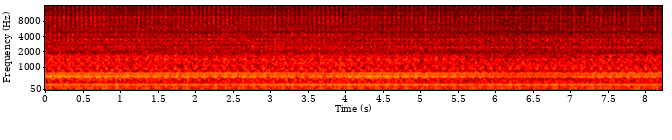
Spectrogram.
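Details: BMW F10 535i, N55 engine, at idle: steady regular buzzing pulse about four times a second over the engine from a faulty boost solenoid; noise was gone after the solenoid was replaced.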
